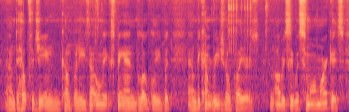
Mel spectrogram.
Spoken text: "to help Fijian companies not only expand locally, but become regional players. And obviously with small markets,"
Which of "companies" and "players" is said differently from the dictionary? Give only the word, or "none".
none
